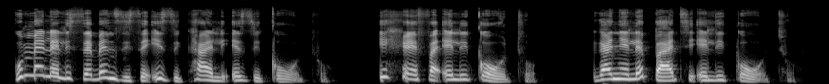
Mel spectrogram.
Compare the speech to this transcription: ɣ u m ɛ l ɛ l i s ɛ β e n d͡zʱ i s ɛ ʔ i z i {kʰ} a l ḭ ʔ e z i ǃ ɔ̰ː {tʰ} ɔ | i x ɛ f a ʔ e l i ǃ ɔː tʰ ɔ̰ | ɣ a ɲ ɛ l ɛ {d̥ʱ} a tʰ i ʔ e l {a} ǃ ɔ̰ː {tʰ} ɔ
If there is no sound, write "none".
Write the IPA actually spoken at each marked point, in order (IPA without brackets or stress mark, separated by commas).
kʰ, tʰ, b̥ʱ, i, tʰ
